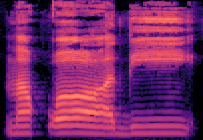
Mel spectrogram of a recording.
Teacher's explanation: दाल पर या मदद्दा है। इसको हम दो हरकात खींचेंगे।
